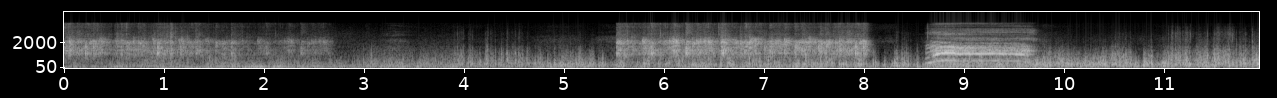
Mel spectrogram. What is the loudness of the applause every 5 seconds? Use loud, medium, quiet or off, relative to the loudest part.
medium, loud, off.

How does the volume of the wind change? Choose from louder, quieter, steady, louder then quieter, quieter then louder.
louder.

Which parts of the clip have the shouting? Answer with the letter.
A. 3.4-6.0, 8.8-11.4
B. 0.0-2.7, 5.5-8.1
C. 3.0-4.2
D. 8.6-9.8
D.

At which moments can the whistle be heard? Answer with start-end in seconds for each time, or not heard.
not heard.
